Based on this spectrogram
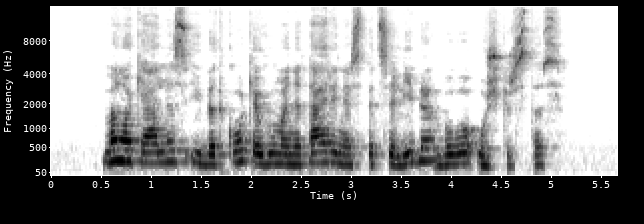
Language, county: Lithuanian, Alytus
